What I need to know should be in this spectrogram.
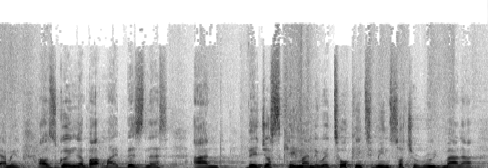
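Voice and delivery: ordinary talk

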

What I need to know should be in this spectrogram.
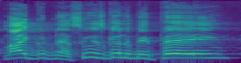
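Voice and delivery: high, loud panicky cry; hammed-up panic about the rent; mock panic. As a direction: disciples panicking over who pays the rent. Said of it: "I'm sure they were like".

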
